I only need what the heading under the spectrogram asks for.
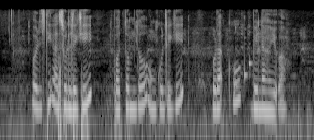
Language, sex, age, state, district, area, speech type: Santali, female, 18-30, West Bengal, Paschim Bardhaman, rural, spontaneous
